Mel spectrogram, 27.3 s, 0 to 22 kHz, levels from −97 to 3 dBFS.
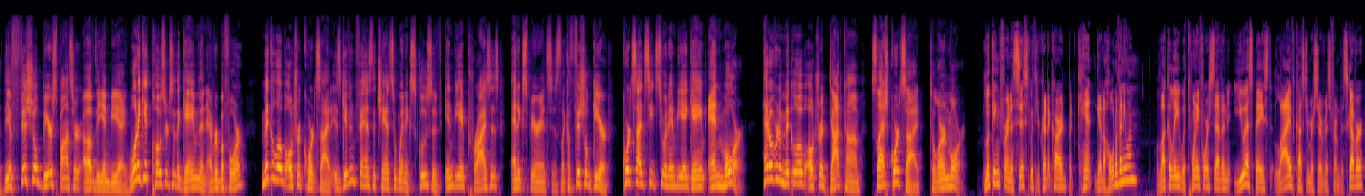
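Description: Nothing in this recording stands out as a technical fault, so there's really nothing to flag here.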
